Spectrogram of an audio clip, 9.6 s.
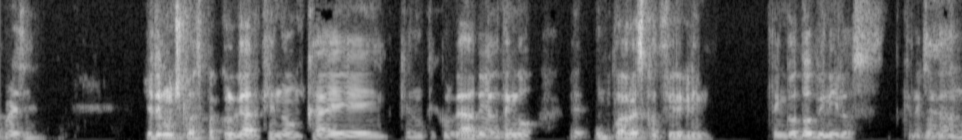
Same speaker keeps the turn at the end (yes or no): no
